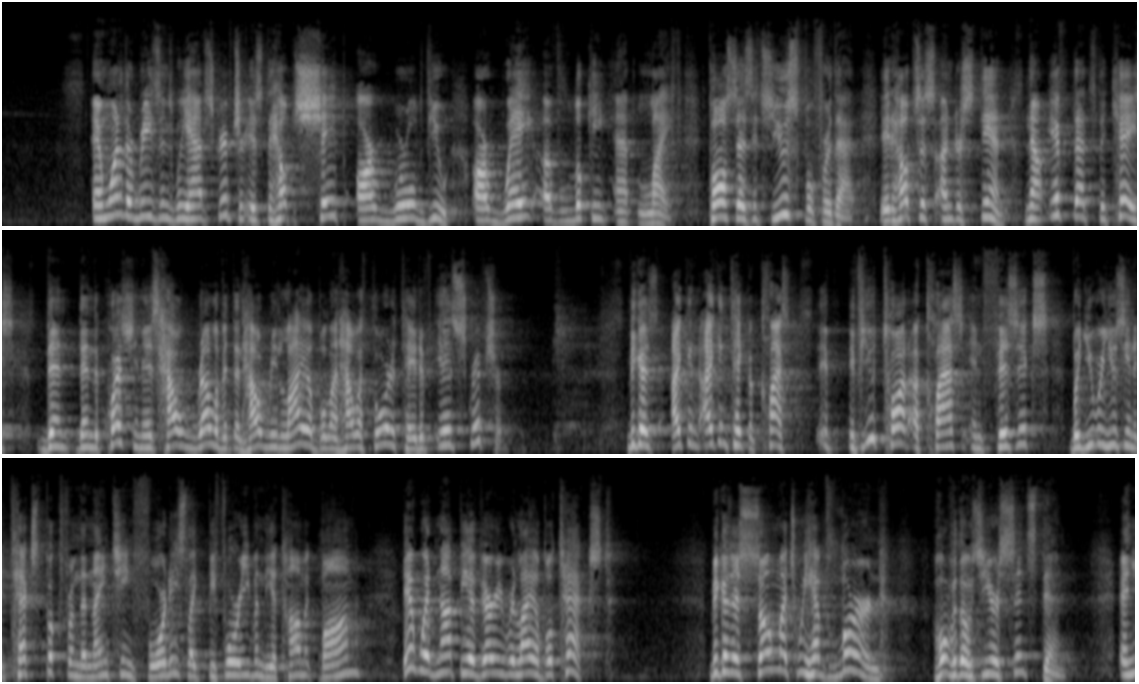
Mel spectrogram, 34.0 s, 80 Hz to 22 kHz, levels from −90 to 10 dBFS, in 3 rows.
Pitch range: 215-270 Hz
